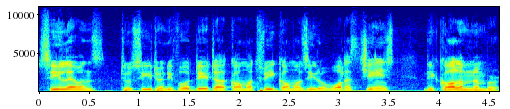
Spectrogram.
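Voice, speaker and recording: Talking at a very fast pace, a man with an Indian accent uses a fairly high pitch and fairly even intonation. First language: Hindi. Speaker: Excel tutor. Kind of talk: tutorial.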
